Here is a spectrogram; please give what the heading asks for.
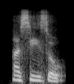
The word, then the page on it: whoseso: Indian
